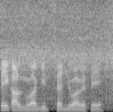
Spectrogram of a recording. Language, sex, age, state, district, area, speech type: Gujarati, male, 18-30, Gujarat, Anand, rural, spontaneous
